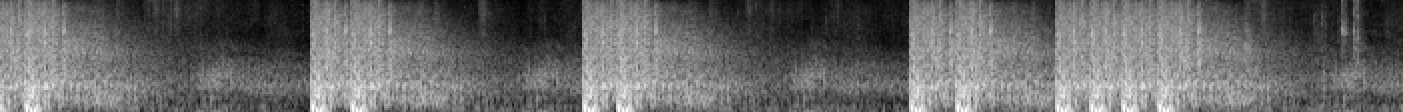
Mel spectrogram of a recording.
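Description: A rifle fires loud single shots and short bursts close by, each followed by a ringing echo.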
